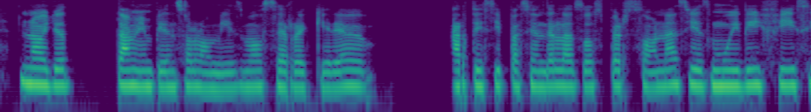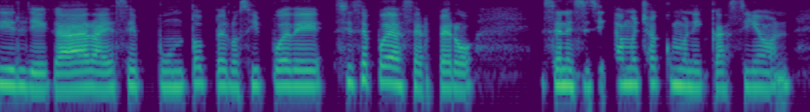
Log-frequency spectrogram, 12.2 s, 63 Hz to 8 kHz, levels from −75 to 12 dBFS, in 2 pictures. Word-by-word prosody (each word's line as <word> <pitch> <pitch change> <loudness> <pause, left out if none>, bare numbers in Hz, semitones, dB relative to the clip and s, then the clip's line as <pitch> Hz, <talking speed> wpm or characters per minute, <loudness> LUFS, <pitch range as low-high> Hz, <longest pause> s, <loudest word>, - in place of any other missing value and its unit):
No, 215 -2 +5
yo 200 0 +2 0.4
también 200 -2 +4
pienso 185 +1 -2
lo 180 -2 -2
mismo, 180 +2 -4
se 190 -1 -2
requiere 180 +1 -2 0.6
participación 195 -1 -1
de 195 - 0
las 190 -1 0
2 185 0 -4
personas 195 +1 -3
y 205 - +3
es 195 - -2
muy 195 0 +3
difícil 200 0 0
llegar 175 0 +5
a 180 -1 +5
ese 195 +1 -3
punto, 200 +1 -5
pero 200 -2 -3
sí 200 +2 -4
puede, 200 0 +1
sí 230 - -4
se 255 +3 0
puede 230 -2 +5
hacer, 190 -4 -2
pero 180 -2 +2 0.5
se 220 -2 +2
necesita 205 +1 -1
mucha 210 +1 0
comunicación 190 -1 -3
195 Hz, 165 wpm, -23 LUFS, 185-205 Hz, 0.6 s, No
